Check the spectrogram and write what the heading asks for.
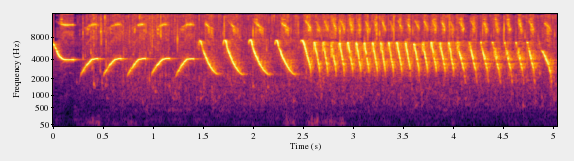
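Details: Song of a canary, offered as therapy to make a silent canary sing again: upslurred whistles, then loud downward sweeps, then a rapid rattling trill of high, crisp repeated notes.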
